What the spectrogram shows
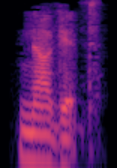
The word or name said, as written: nugget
